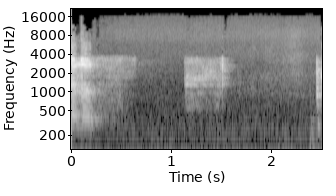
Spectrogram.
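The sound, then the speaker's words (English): A telephone line sounds after a caller hangs up during a radio call-in show, giving a repeating electronic tone: two steady beeps separated by silence, with a third beginning at the end. “The caller has hung up.”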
